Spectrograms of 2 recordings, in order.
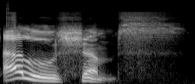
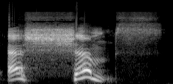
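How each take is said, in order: First: The L sound is clearly pronounced before the consonant. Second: The L sound merges into a doubled following consonant. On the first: The speaker calls it wrong. "You don't say Al-Shams" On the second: The speaker calls it right. "you merge the lam into the sheen"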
